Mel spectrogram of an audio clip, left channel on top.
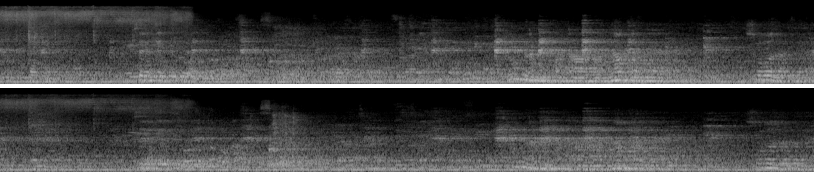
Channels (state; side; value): normal; both; correlation 0.24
